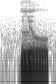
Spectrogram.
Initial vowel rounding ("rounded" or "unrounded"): rounded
